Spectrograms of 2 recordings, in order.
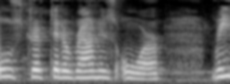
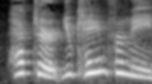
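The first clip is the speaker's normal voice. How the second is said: high, loud cry of relief; 6 semitones higher, 6 dB louder than usual. A narrator's reading. Captive May sees Hector has come, crying out. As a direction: call out to your rescuer, high and urgent. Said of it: "she cried".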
